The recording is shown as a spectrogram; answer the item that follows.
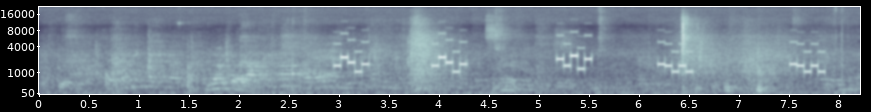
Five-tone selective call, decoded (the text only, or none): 50716 50716 95539 65151 65151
